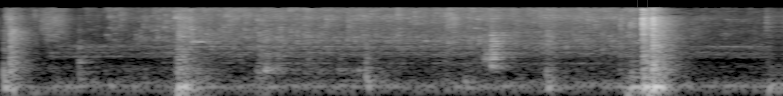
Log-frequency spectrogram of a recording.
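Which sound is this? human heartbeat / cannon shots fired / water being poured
water being poured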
